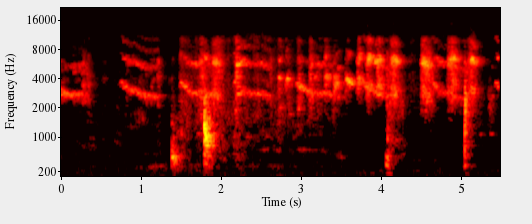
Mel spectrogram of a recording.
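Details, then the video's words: Grey parrot talking in harsh, breathy, voice-like phrases mixed with clicks and high squeaks, a continuous chattering stream broken by short pauses. "talking grey parrot"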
